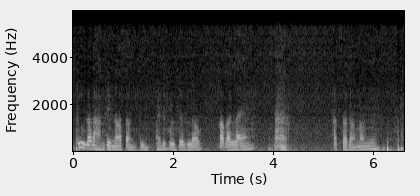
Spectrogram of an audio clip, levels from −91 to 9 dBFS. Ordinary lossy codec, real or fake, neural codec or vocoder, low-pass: none; fake; codec, 16 kHz, 1.1 kbps, Voila-Tokenizer; 5.4 kHz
